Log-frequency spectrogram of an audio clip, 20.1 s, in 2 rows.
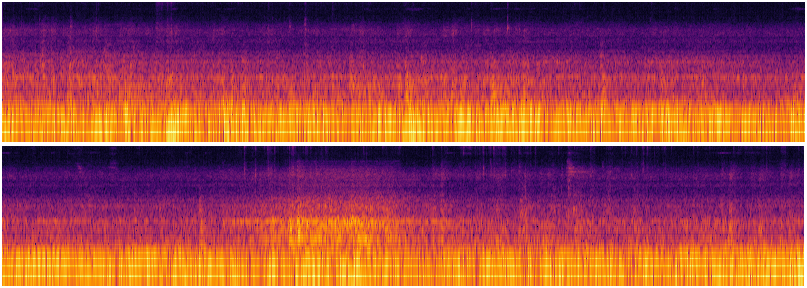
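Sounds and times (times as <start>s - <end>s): train wheels rumbling: 0.0s - 20.0s.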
